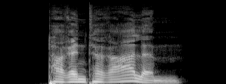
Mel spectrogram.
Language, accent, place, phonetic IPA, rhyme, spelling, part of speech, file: German, Germany, Berlin, [paʁɛnteˈʁaːləm], -aːləm, parenteralem, adjective, De-parenteralem.ogg
- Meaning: strong dative masculine/neuter singular of parenteral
